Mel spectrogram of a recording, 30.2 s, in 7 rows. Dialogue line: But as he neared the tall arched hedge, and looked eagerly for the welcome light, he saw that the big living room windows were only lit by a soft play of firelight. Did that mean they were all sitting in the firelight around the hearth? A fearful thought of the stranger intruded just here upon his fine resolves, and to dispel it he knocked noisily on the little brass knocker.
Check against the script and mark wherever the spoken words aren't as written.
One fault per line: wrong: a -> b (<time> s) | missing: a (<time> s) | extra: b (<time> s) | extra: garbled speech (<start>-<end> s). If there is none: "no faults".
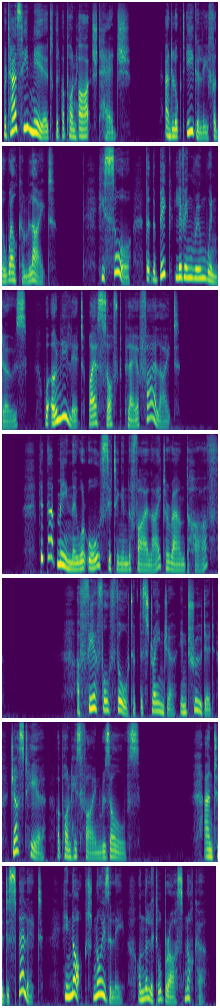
wrong: tall -> upon (1.2 s)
